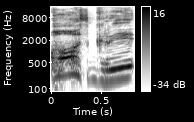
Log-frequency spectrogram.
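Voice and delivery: put-on Scotland accent. Retelling what a police officer at a roadblock said: imitating a Scottish cop. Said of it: "And the cop was Scottish".

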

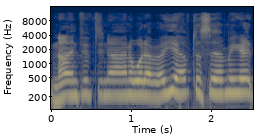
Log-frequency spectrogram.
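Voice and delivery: put-on irate yell, high-pitched and angry. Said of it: "start yelling at the manager".

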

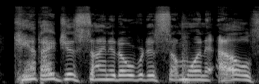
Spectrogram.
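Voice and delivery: put-on woman's scream. Recounting a bank visit, quoting a woman at the tellers; retelling a woman screaming. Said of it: "she's screaming at the tellers".

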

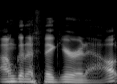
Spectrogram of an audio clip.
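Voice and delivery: ordinary delivery

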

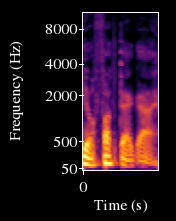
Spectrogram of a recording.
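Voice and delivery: low, soft, dismissive scoff.

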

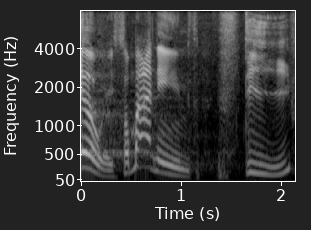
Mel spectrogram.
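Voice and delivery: exaggerated put-on lisp on the s in "Steve". Introducing a made-up character, steve, in a storyline, with a put-on lisp. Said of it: "I've applied a bit more of a lisp".

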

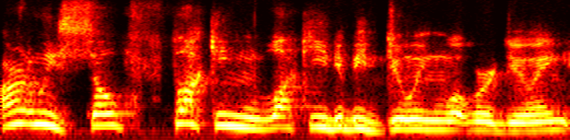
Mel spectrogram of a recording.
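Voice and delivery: proclaiming, projected announcing voice. Speaker retelling how she announced to everyone in the room each shooting day, retelling a super-loud announcement. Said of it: "she would say it super loud".

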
